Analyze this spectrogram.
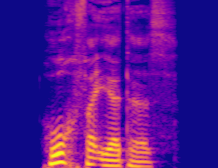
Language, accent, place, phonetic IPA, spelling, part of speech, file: German, Germany, Berlin, [ˈhoːxfɛɐ̯ˌʔeːɐ̯təs], hochverehrtes, adjective, De-hochverehrtes.ogg
- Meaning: strong/mixed nominative/accusative neuter singular of hochverehrt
